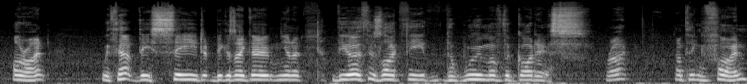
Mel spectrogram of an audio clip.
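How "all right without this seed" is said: usual speaking voice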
